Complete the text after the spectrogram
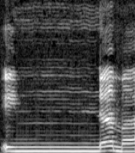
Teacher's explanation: نون کے اوپر آ گئی ہے شد. شد پہ پیدا ہوگا غنہ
